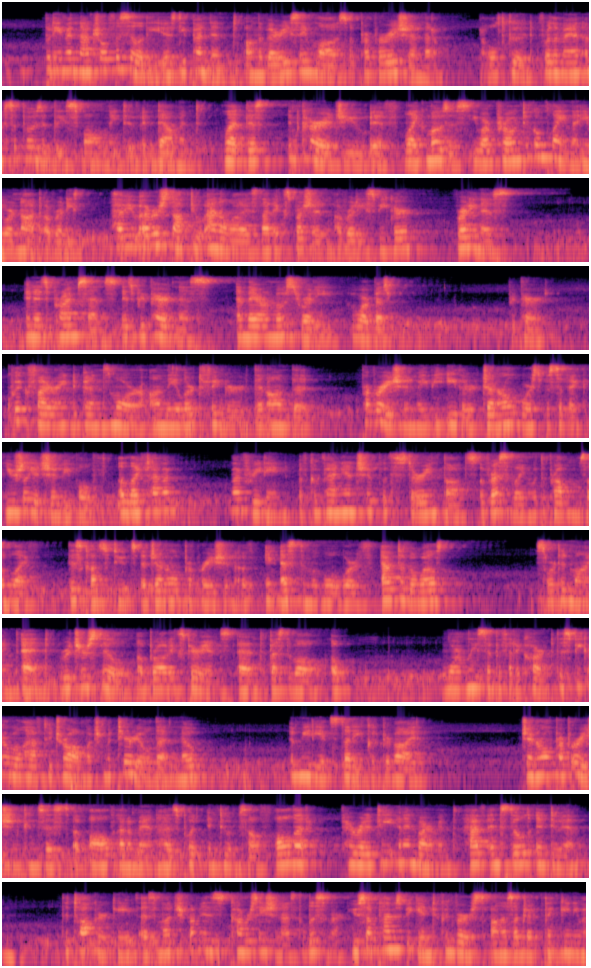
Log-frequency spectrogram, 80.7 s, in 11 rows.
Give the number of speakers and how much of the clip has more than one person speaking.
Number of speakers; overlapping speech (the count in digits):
1, no overlap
